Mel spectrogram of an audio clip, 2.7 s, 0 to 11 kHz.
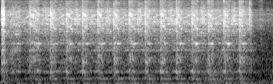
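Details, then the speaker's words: Hyster S70FT forklift with GM Vortec 2.4 engine, not starting, suspected timing issue, test light on coil negative for cylinders 2 and 3: starter cranks evenly about four beats a second, never catches; crank, no start, no spark. "so we got our test light test light that's connected to the negative all right i'm gonna put it right here see if we can see the spark jump by cranking"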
